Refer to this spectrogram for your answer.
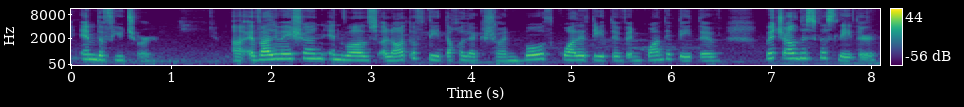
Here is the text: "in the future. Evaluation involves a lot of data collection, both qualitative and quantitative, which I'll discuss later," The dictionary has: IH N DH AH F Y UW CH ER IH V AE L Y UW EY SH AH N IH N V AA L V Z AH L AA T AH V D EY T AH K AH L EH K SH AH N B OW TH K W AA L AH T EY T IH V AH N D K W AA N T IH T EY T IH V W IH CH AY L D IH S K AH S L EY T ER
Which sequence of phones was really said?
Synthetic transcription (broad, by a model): IH N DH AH F Y UW CH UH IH V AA L Y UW EY SH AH N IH N V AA L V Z AH L AA T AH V D EY T AH K AH L EH K SH AH N B OW TH K W AA L AH T EY T IH V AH N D K W AA N T IH T EY T IH V W IH CH AY L D IH S K AH S L EY T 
